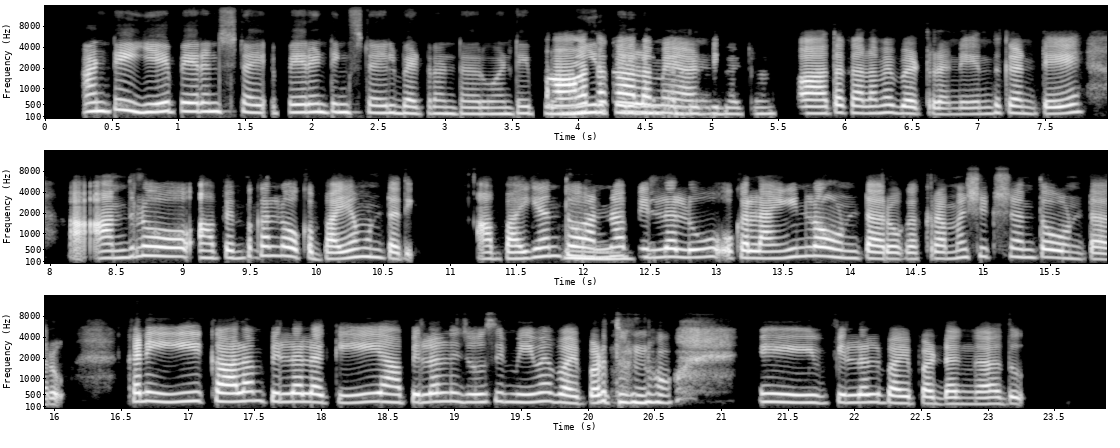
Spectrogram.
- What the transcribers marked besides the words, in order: in English: "పేరెంట్స్ స్టై స్టైల్ పేరెంటింగ్ స్టైల్"; in English: "లైన్‌లో"; chuckle
- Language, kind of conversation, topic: Telugu, podcast, చిన్న పిల్లల కోసం డిజిటల్ నియమాలను మీరు ఎలా అమలు చేస్తారు?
